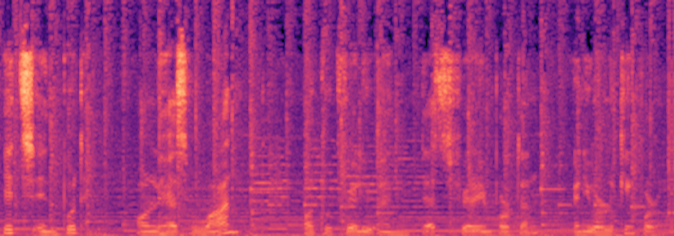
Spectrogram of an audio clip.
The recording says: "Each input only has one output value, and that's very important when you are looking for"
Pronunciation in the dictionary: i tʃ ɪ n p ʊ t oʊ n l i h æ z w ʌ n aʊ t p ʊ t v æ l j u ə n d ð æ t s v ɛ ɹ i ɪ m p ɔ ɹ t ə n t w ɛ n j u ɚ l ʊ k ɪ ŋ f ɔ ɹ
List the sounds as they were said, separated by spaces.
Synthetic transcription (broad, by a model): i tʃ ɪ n p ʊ t oʊ n l i h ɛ s w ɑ n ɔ t u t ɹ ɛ l j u ə n d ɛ t s v ɛ ɹ i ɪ m p ɔ ɹ t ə n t w ɛ n j u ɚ l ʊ k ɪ ŋ f ɔ ɹ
